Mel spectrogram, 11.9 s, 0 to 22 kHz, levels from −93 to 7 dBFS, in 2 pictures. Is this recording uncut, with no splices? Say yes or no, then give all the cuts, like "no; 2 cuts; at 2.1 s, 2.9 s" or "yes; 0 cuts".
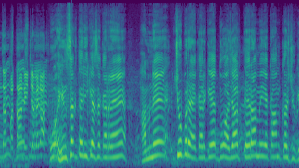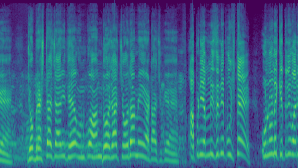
no; 4 cuts; at 0.9 s, 3.4 s, 8.0 s, 9.6 s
